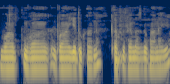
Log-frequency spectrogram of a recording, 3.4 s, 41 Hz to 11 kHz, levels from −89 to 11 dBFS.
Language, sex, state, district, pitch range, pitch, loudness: Hindi, male, Uttar Pradesh, Gorakhpur, 120-125 Hz, 120 Hz, -17 LUFS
